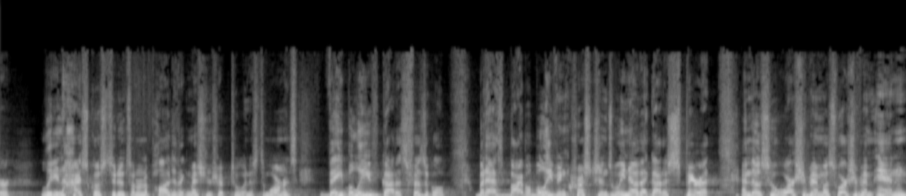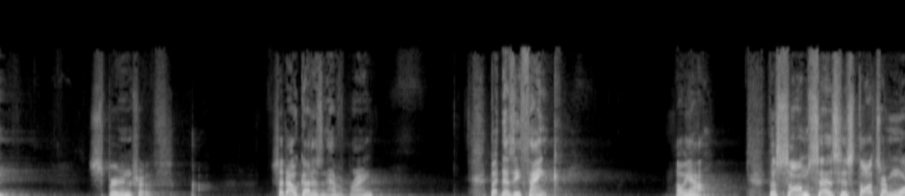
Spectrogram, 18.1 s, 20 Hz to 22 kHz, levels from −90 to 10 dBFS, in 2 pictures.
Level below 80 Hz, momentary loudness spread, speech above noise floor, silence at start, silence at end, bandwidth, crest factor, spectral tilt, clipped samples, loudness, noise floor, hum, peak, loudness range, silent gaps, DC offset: -56 dBFS; 9 LU; 53 dB; 0 s; 0 s; 17 kHz; 16 dB; -4 dB/octave; under 0.1%; -19 LUFS; -72 dBFS; none; -4 dBFS; 6 LU; none; under 0.1%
